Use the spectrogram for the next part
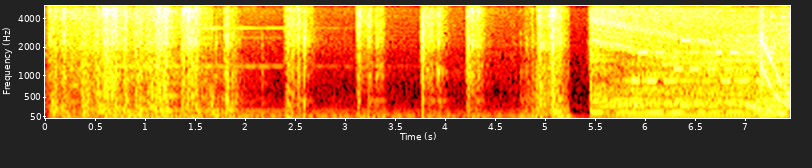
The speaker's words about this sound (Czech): Fantom. Autoalarm nove generacije.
